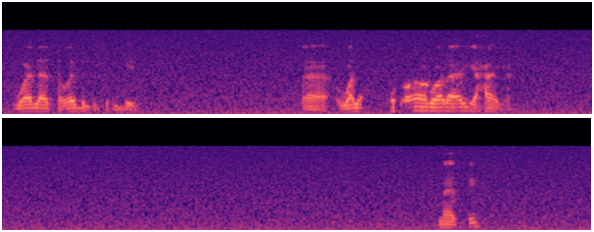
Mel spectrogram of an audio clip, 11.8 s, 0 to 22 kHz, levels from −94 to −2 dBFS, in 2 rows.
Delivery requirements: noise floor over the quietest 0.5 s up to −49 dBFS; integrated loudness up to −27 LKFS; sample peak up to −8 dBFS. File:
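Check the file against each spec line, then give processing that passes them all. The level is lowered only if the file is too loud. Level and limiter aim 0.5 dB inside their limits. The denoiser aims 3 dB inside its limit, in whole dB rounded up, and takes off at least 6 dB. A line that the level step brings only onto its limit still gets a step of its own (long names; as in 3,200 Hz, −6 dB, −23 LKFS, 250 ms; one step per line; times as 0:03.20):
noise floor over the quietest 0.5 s −47 dBFS: out of spec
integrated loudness −29.5 LKFS: in spec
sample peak −13.0 dBFS: in spec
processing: broadband denoise 6 dB, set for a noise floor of −47 dBFS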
